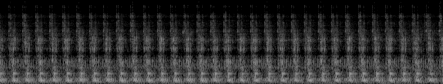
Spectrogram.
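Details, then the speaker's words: Small pump feeding a 3D-printed intercooler spray bar, drawing from a drinks bottle on a switch-mode supply, which itself clicks. When the water runs out, the pump runs dry with fast, even buzzing pulses about four per second. "And then I'll see from the video how long it took to to empty. Nearly there. You'll hear the pump run very quickly when it gets to the end of the water."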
